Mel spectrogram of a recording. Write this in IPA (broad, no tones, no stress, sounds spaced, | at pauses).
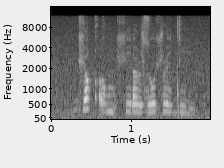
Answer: d͡ʒ ɯ qʼ ə̰ ʁ m ə̰ ʃ i ɾ a ɭ z o ʃ ɭ i d i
